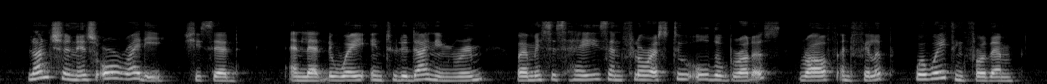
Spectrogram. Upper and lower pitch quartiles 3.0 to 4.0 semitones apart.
Yes: average, 3.7 semitones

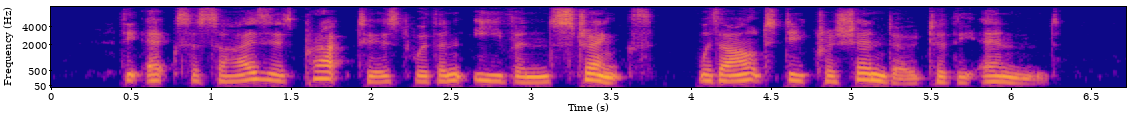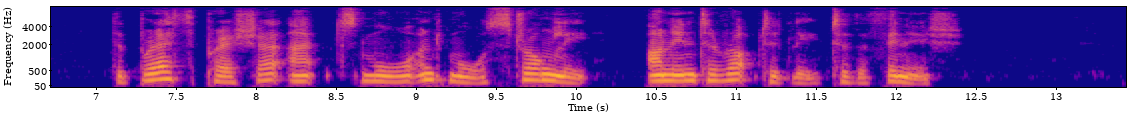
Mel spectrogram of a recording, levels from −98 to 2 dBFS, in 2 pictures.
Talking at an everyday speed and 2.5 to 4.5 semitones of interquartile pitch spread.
No: slow, 115 wpm; average, 3.2 semitones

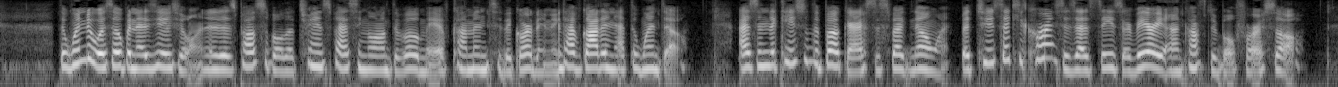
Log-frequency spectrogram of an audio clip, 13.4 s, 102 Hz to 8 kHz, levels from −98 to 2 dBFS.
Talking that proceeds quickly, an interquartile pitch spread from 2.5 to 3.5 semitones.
Yes: fast, 235 wpm; average, 3.2 semitones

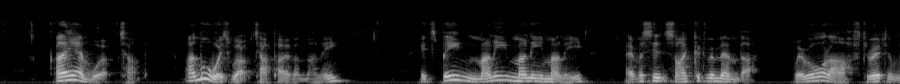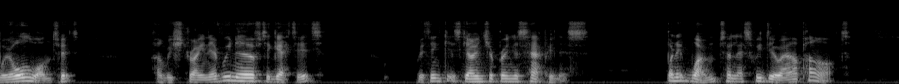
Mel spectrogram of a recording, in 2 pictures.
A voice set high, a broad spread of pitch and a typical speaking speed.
No: low, 135 Hz; wide, 6.0 semitones; average, 170 wpm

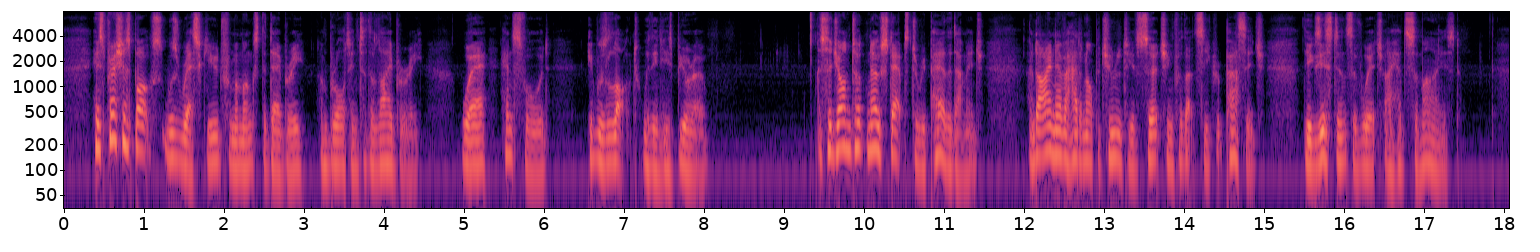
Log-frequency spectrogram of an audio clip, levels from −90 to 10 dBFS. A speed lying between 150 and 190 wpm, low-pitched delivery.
Yes: average, 165 wpm; low, 115 Hz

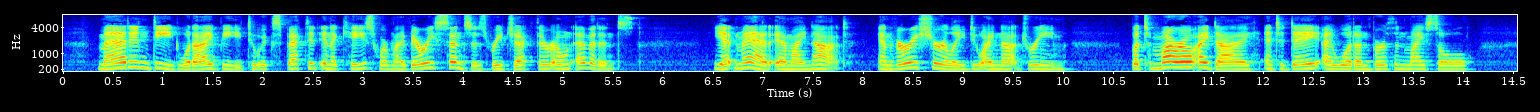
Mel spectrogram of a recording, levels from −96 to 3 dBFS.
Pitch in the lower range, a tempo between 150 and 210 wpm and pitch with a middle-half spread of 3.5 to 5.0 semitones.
No: high, 210 Hz; average, 175 wpm; average, 3.8 semitones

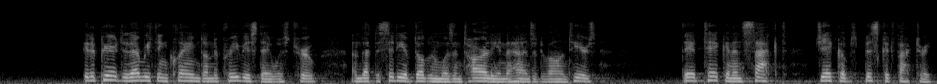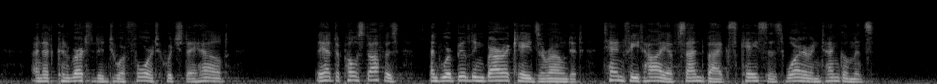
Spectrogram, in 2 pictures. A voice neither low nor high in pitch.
Yes: medium, 150 Hz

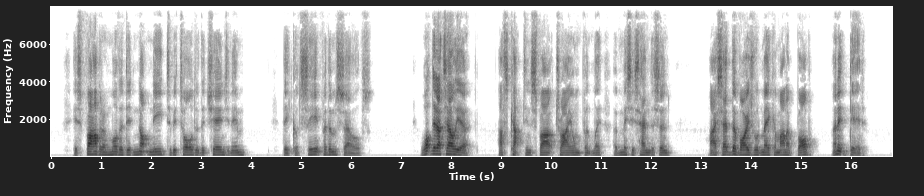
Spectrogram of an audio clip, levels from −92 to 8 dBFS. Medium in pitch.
No: low, 120 Hz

